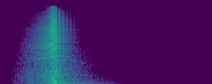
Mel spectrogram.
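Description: A single whoosh sound effect for a logo reveal, swelling to a peak about half a second in and fading out within the first second.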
